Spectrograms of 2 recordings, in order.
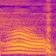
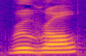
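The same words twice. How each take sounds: First: RURAL run into one blurred "rurl"; swallowed syllable. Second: RURAL pulled apart as "roo-rul"; careful two syllables. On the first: Host shows how people get by, slurred rural. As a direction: let rural collapse into a single r-heavy syllable. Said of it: "You just kind of". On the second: Host asks how one should say it, careful rural. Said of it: "what are you supposed to say?". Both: Shown as a demonstration.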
